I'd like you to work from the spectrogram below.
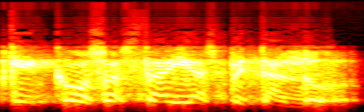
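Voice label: Italian attack position mood med, speech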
